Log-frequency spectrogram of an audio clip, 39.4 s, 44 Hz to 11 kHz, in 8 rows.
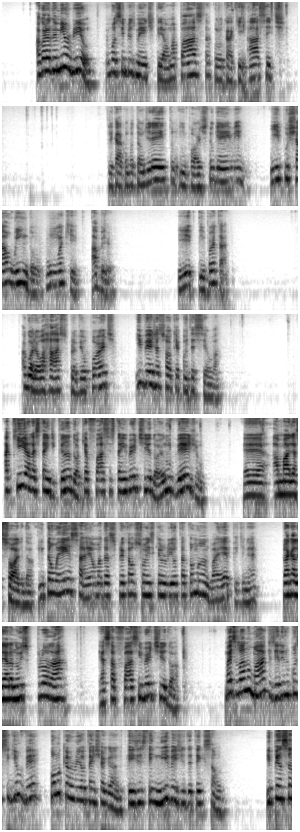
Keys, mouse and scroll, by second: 0.3 click, 0.7 typing, 1.7 right click, 2.9 click, 3.5-5.1 typing, 5.6 Return, 6.6 right click, 7.9 click, 9.8 click, 11.1 click, 13.0 click, 14.6 click, 15.4-16.4 drag, 17.2-27.7 right drag, 17.6 w, 18.8 d, 22.3 d, 23.9-26.4 typing, 30.1-34.2 right drag, 30.6 w, 33.1 s, 34.4 s, 39.1 click.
